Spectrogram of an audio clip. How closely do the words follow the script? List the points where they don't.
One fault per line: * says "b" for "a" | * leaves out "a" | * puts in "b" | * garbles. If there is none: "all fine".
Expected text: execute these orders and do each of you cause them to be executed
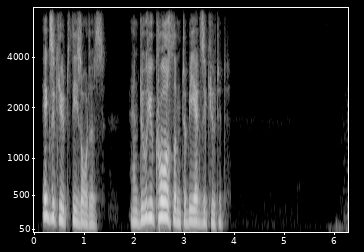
* leaves out "each of"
